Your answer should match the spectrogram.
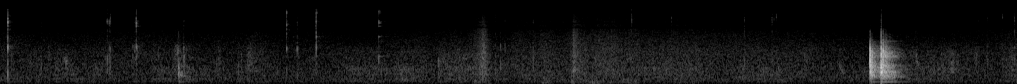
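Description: Sparse small metallic clicks and ticks as an open-end wrench and fingers work a lock nut loose on a bow release head. Near the end comes a louder, short clatter as the steel wrench is set down on the table.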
